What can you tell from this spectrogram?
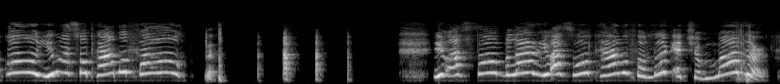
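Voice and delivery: very high, loud, tearful voice of the chaplain; high gushing chaplain. Retold or imitated. Chaplain praising the daughter, high and tearful. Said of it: "She said".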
